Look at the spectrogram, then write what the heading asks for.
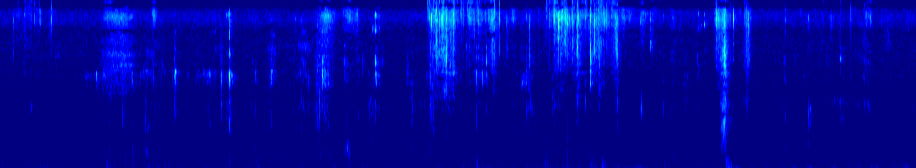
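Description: Faint, close-up chewing of a soft buttermilk pancake soaked in maple syrup, with small wet mouth clicks throughout. A single soft knock comes about seven seconds in.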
